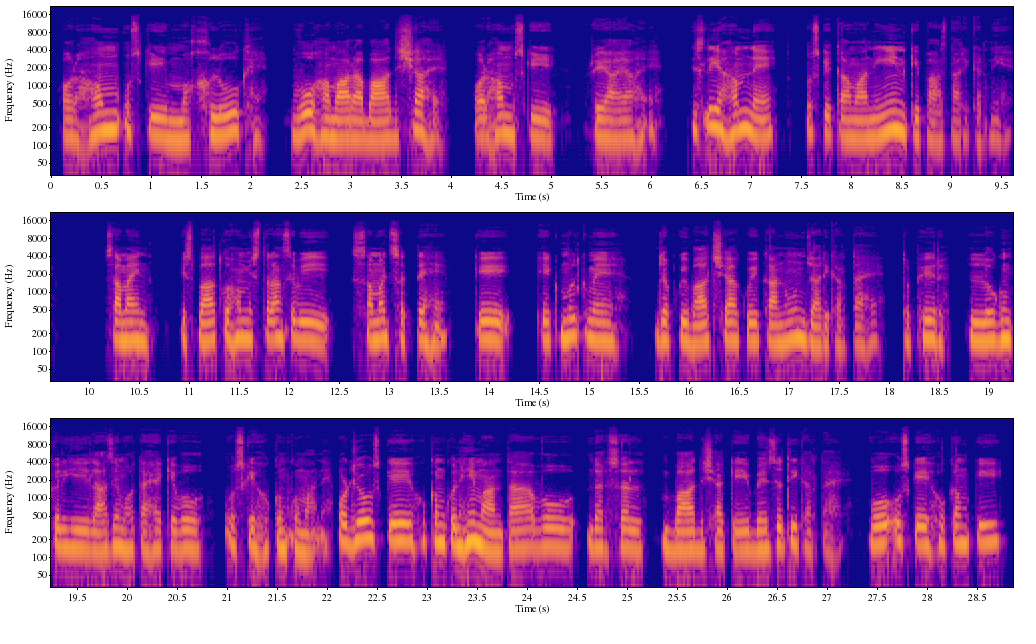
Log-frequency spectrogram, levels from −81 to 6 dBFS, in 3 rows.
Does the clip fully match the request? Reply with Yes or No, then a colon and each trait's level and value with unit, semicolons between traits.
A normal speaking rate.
Yes: average, 180 wpm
